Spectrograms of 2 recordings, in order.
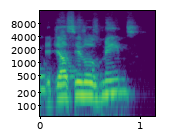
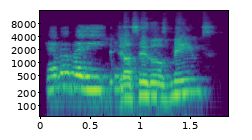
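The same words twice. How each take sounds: First: Said in the usual way. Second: Slow, higher, stretched-out tease; drawn-out teasing voice. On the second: Acted. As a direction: draw the question out in a higher, teasing voice. Repeated, drawn out, in a put-on voice.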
